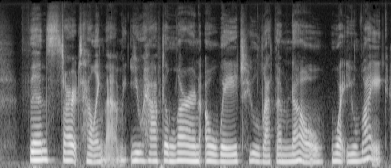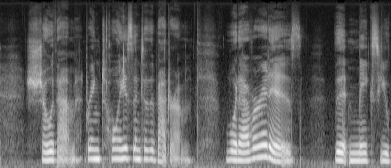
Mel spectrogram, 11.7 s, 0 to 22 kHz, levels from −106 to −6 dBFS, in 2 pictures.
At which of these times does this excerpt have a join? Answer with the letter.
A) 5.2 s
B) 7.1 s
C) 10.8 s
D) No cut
B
